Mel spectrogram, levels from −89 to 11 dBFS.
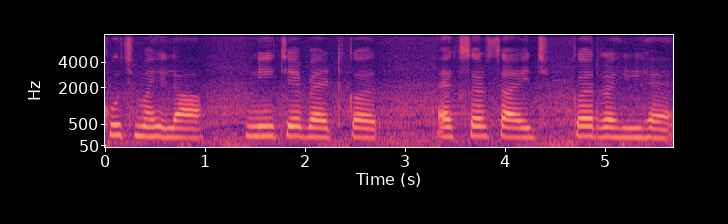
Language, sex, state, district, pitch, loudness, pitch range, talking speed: Hindi, female, Haryana, Jhajjar, 210 Hz, -15 LUFS, 200-225 Hz, 85 wpm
